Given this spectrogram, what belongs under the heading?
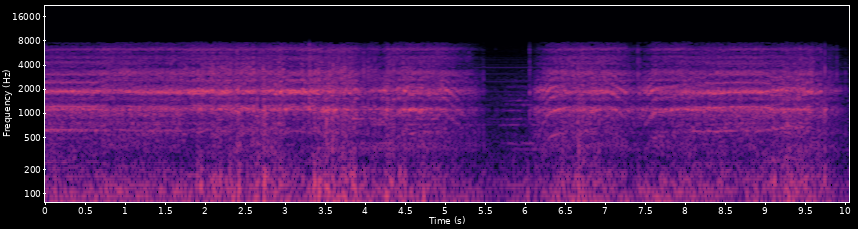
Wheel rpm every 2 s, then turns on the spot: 160, 160, 70, 100, 130.
none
